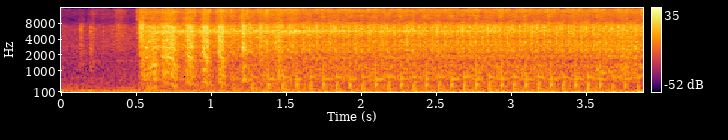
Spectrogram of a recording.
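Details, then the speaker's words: Toyota Fortuner diesel misfiring heavily right after starting: rough, lumpy beat of about four a second with dropped firing pulses, attributed to faulty injectors. "यहां आप देख सकते हो इसका engine जो है ना ये मिशिंग कर रहा है और ये काफी ज्यादा मिशिंग कर रहा है"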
